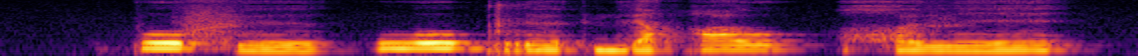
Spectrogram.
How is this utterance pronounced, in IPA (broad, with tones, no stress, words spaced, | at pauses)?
po˦ fʏ˨ | wo˦ɡrʏ˨ʔ mʲa˨qo˦ | χʏ˨ ve˨˦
